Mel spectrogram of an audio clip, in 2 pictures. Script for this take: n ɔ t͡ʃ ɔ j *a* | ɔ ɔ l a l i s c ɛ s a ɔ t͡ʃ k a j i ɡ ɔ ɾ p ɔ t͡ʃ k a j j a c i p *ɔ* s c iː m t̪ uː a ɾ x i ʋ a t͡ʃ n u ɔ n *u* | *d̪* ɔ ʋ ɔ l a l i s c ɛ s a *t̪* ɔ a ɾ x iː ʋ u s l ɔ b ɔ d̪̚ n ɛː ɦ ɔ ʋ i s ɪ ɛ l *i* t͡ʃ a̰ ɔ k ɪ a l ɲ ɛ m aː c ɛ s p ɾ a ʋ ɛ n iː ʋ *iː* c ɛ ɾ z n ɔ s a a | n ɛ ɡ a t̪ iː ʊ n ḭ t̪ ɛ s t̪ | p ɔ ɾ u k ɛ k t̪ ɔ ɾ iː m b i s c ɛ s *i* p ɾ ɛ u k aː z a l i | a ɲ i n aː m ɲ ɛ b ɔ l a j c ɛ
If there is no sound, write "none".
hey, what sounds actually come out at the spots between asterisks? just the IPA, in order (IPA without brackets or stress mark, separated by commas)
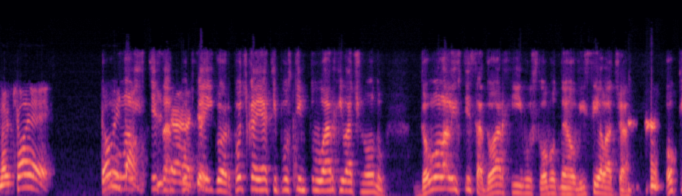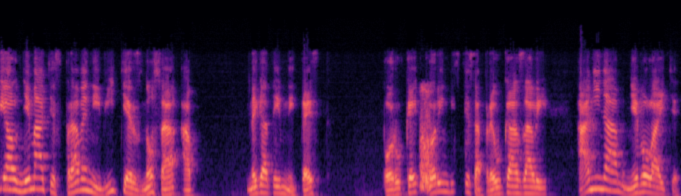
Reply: ɛ, u, u, d̪, d̪, a, iː, a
